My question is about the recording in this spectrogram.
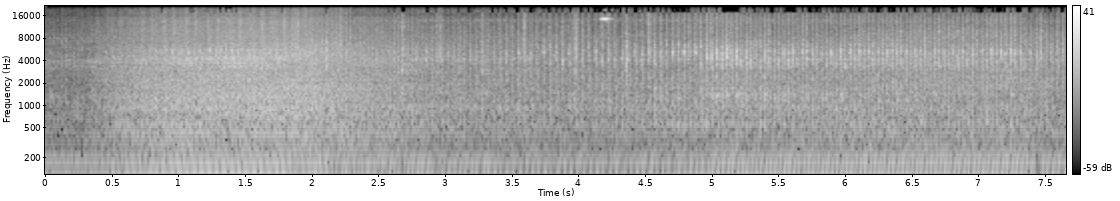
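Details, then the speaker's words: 1947 Farmall A, warmed up after its ignition switch was left on overnight: firm steady beat after an early surge, a bit flat and thin; owner thinks the carburetor jet needs turning up, running lean. "Kind of sounds like I need to turn my jet up a little bit."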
